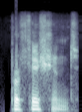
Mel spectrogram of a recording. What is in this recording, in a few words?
"proficient", American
